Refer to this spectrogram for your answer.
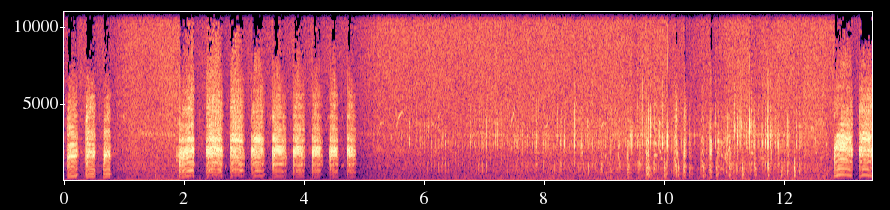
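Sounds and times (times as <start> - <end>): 
mallard quacking: 0.0 - 0.8, 1.9 - 4.9, 8.6 - 13.4.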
